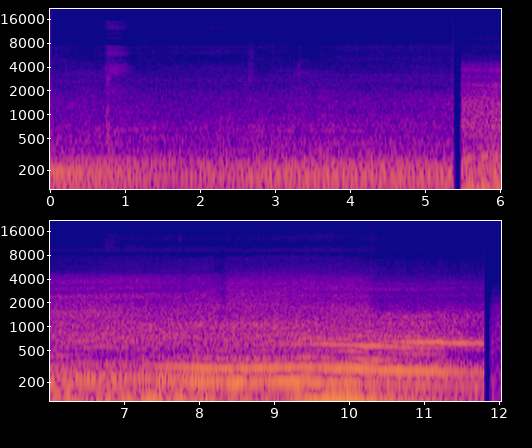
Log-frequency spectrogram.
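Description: Sports-car engines: a steady low engine rumble from the parked supercars, then after a cut a red Ferrari's engine pulling away past the camera, its pitch climbing and getting louder to a peak near the end.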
